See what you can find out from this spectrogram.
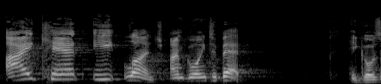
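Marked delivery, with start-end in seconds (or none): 0.0-2.4 put-on high, slow crying-child voice; imitating a wailing three-year-old; mock whiny child. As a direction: play the sulking toddler. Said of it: "starts crying hysterically".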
